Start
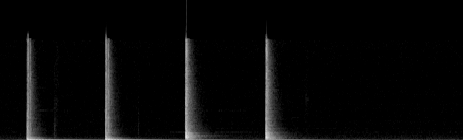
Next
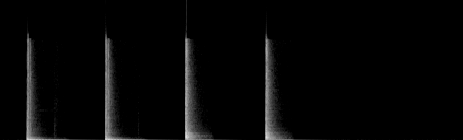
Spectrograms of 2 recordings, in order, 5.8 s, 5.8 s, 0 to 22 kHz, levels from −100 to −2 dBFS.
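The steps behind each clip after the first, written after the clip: gate -52 dBFS, range -19 dB; trim -2 dB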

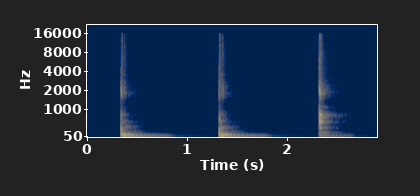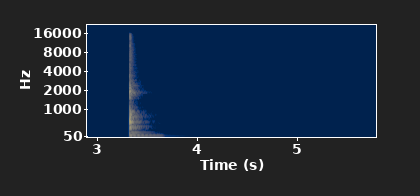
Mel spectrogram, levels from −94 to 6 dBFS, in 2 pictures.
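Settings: FFT filter 120 Hz 0 dB, 410 Hz -4 dB, 830 Hz +1 dB, 1.2 kHz -23 dB, 1.8 kHz +10 dB, 3.3 kHz -6 dB; trim -7.5 dB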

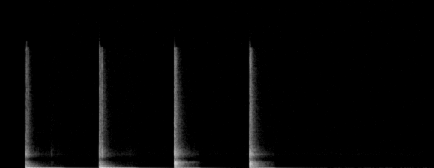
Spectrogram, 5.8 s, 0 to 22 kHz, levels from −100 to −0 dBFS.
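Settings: level rider gain up to 10 dB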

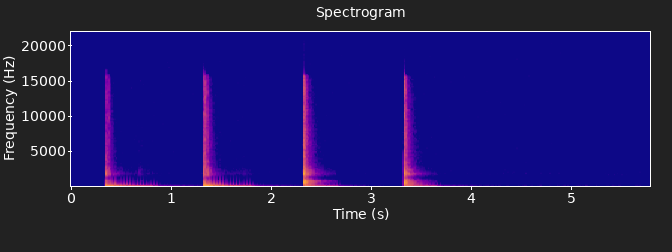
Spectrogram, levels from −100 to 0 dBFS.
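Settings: octave divider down 2 oct, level -4 dB; trim -3 dB

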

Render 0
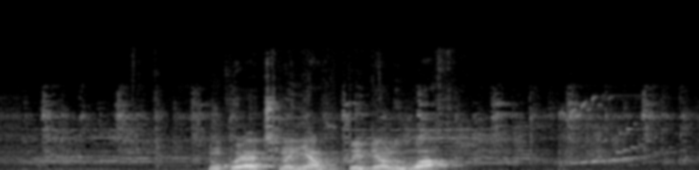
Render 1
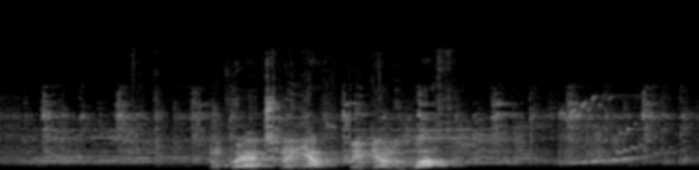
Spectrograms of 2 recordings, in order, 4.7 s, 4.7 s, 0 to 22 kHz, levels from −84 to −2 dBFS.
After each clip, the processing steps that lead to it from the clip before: high-pass 900 Hz 24 dB/octave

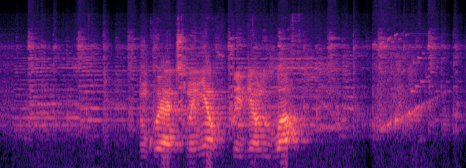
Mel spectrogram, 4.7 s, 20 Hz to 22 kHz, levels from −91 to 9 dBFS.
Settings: waveshaping leveller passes 1; trim +8 dB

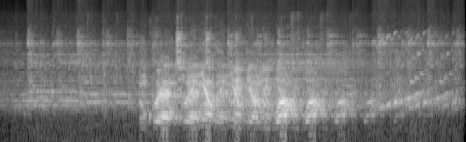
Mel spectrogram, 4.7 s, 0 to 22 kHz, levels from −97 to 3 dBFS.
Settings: feedback delay 292 ms, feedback 38%, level -5 dB; trim +1.5 dB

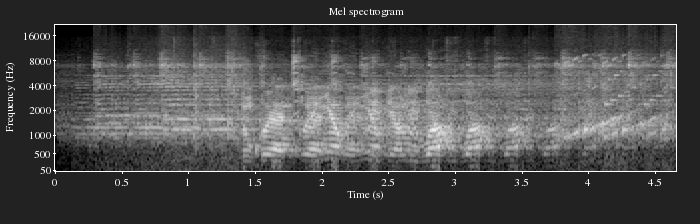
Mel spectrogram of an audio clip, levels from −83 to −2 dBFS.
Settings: recorder AGC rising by 11 dB/s

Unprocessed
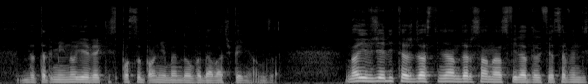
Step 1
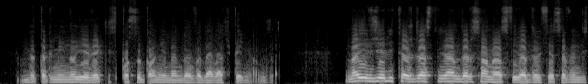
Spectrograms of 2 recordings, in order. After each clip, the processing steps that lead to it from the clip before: bass shelf 410 Hz -5 dB; waveshaping leveller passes 3; trim -3.5 dB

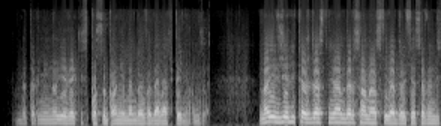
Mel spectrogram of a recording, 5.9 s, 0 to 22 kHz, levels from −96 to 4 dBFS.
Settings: fade-in on the opening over 1.22 s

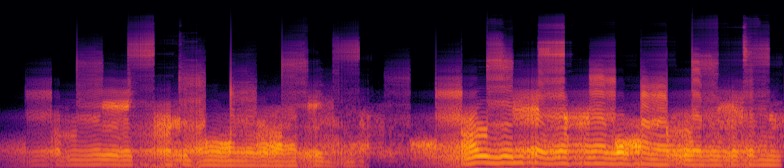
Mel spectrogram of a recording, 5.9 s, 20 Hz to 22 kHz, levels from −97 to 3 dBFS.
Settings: reverse spectral sustain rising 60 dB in 1.12 s; band-passed feedback delay 556 ms, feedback 68%, band-pass 720 Hz, level -12.5 dB; step-sequenced low-pass 5.2 Hz 610–6400 Hz; trim -4.5 dB

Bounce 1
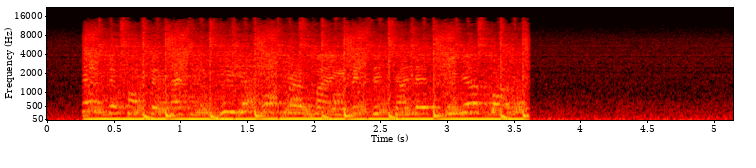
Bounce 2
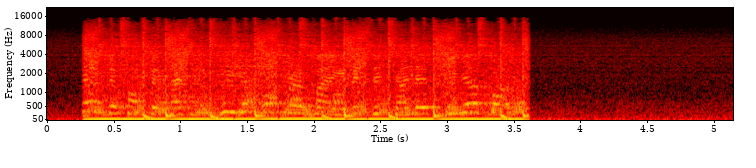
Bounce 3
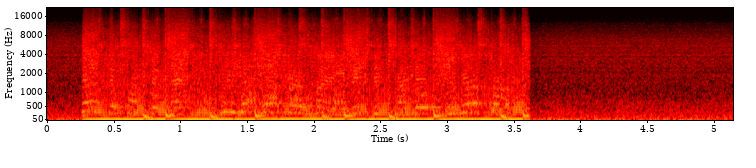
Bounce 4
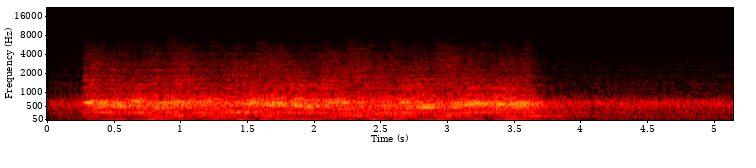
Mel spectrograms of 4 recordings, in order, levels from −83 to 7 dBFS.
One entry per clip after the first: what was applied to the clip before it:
no audible change
in parallel at +0.5 dB: compression, threshold -31 dBFS, peak gain reduction 11 dB; on the sum: saturation -27.5 dBFS, distortion -8 dB; trim +1.5 dB
band-pass filter 600 Hz, Q 3.1; simulated room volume 120 m³, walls mixed, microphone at 1.7 m; trim -3.5 dB

